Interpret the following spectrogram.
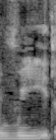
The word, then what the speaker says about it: read: all we just say read so E and A together just says e and this a is definitely silent go ahead and make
